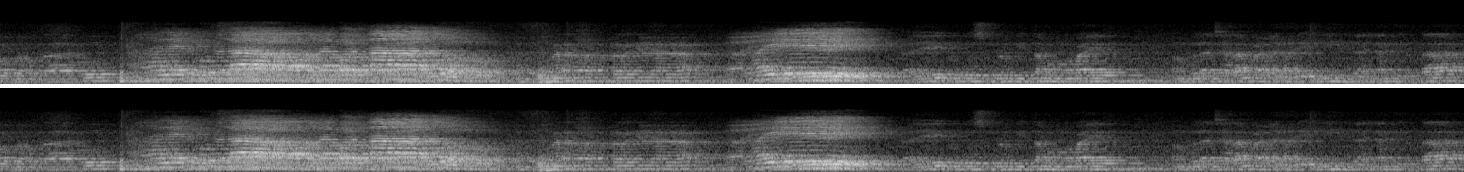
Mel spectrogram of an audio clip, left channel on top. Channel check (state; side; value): noise; left; hum, 23 dB below the sound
